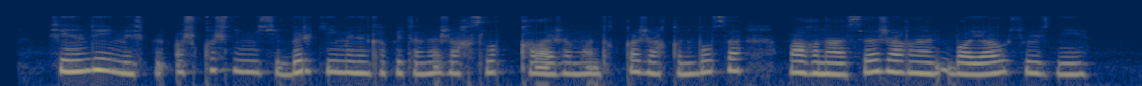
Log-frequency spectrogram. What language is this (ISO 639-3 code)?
kaz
